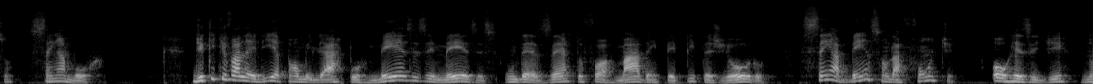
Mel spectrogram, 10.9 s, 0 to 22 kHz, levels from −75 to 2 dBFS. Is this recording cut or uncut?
uncut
